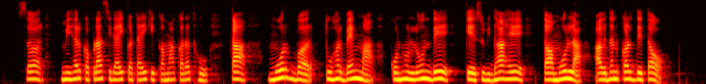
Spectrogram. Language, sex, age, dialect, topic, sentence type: Chhattisgarhi, female, 25-30, Eastern, banking, question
